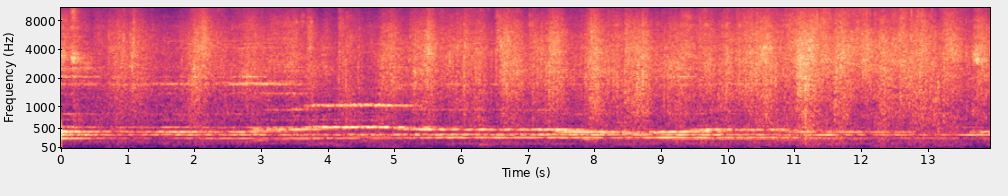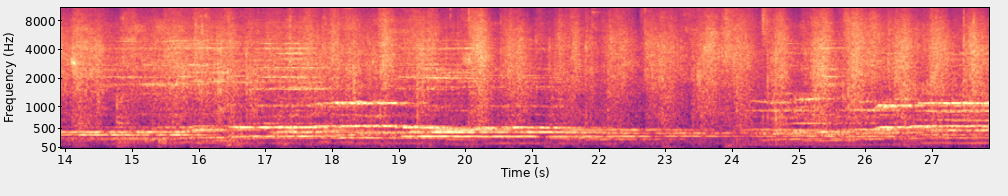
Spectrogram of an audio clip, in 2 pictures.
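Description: Slow choral church music: several voices or parts holding long chords that change every few seconds.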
